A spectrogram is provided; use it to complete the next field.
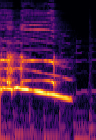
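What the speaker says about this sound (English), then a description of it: "Next they visited Cockerel, who showed off his magnificent call." A single rooster crows a long, loud cock-a-doodle-doo close by, the call rising and then trailing off, followed by a quiet pause.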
